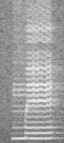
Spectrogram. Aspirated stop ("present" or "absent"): absent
